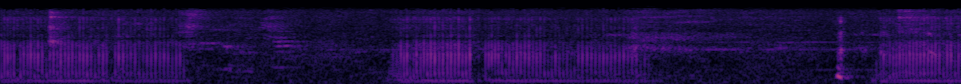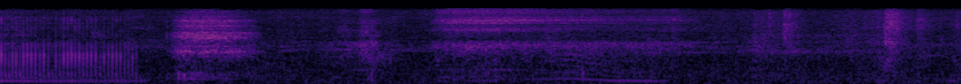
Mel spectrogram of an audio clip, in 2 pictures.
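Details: Baby boy snoring while napping: repeated short, snorting snores with a buzzing, nasal quality a few seconds apart, plus some soft breathy noises.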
